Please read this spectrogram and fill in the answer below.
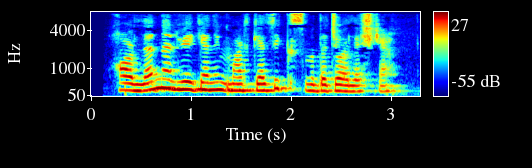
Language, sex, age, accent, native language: Uzbek, female, 18-24, Xorazm, Uzbek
